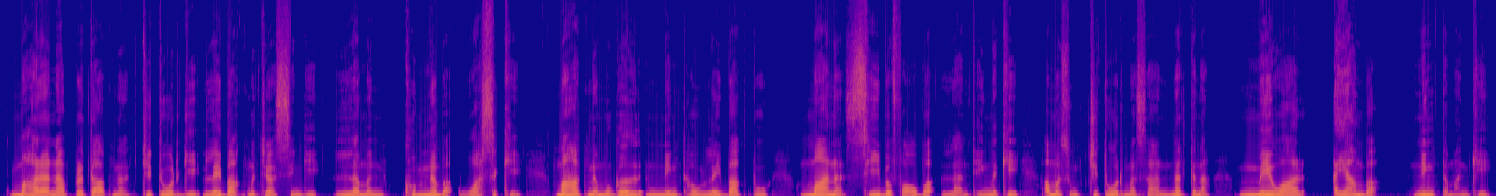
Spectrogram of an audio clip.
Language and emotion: Manipuri, neutral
